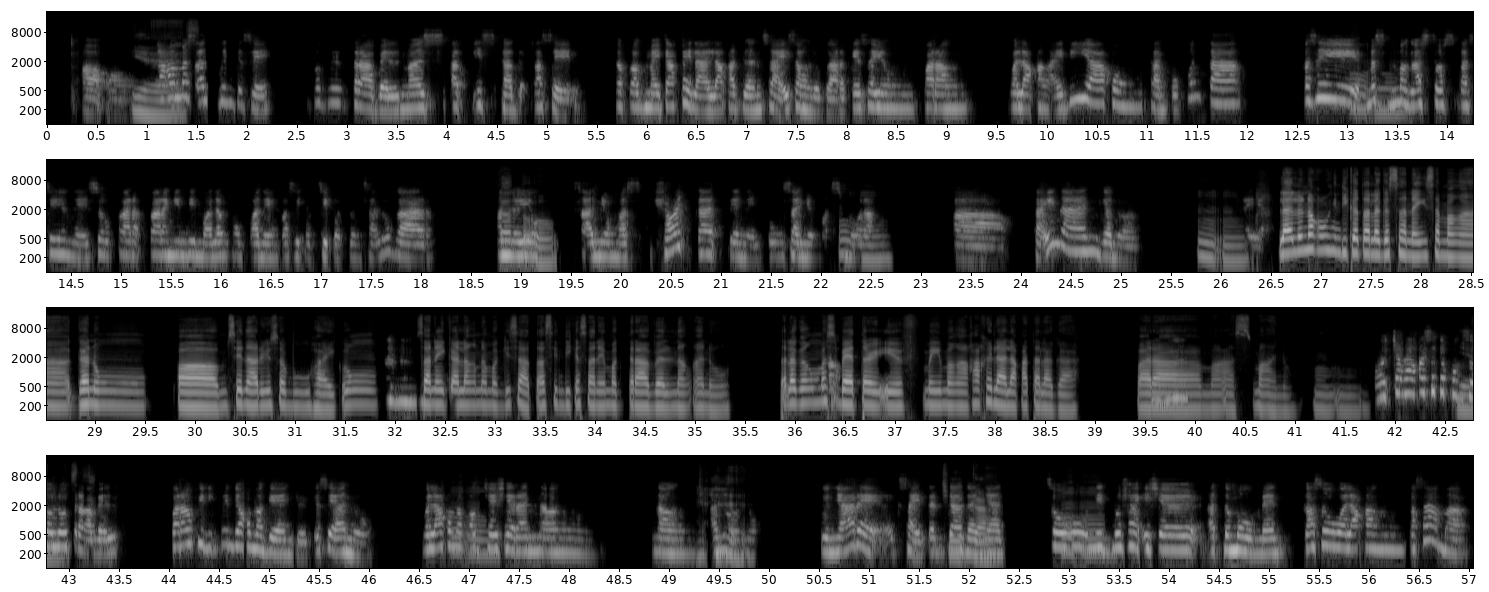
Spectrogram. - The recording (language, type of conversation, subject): Filipino, unstructured, Ano ang mga paraan para makatipid sa mga gastos habang naglalakbay?
- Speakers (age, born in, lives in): 18-19, Philippines, Philippines; 25-29, Philippines, Philippines
- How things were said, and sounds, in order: chuckle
